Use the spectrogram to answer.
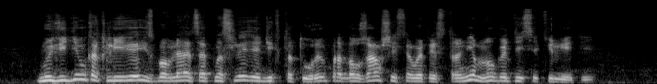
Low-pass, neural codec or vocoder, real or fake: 14.4 kHz; codec, 44.1 kHz, 3.4 kbps, Pupu-Codec; fake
